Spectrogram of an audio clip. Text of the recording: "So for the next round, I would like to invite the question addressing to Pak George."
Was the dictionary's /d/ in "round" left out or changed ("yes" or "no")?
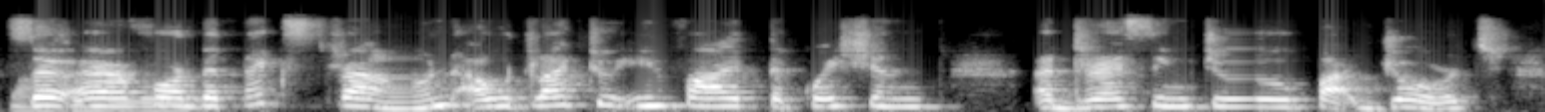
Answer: yes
